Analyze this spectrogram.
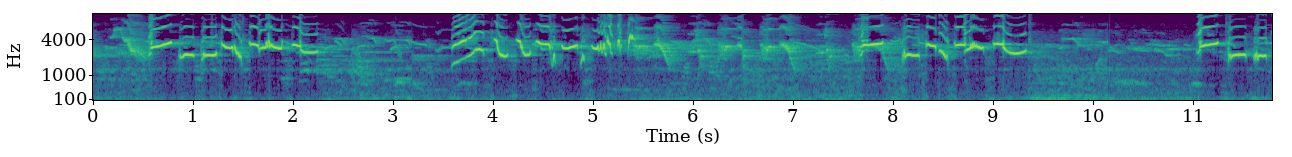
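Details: Oriental magpie-robin singing repeatedly in the morning, with rich, varied whistled phrases full of rapid slides and chirps, delivered in bursts of about two to three seconds separated by short pauses.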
